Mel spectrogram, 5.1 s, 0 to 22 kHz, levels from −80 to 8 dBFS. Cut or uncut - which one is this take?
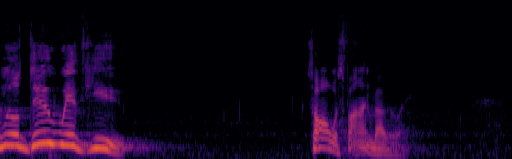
uncut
